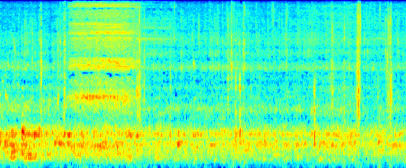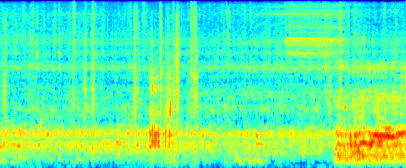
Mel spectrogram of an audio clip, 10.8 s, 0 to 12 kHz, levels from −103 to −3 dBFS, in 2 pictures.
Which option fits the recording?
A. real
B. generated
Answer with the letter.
A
